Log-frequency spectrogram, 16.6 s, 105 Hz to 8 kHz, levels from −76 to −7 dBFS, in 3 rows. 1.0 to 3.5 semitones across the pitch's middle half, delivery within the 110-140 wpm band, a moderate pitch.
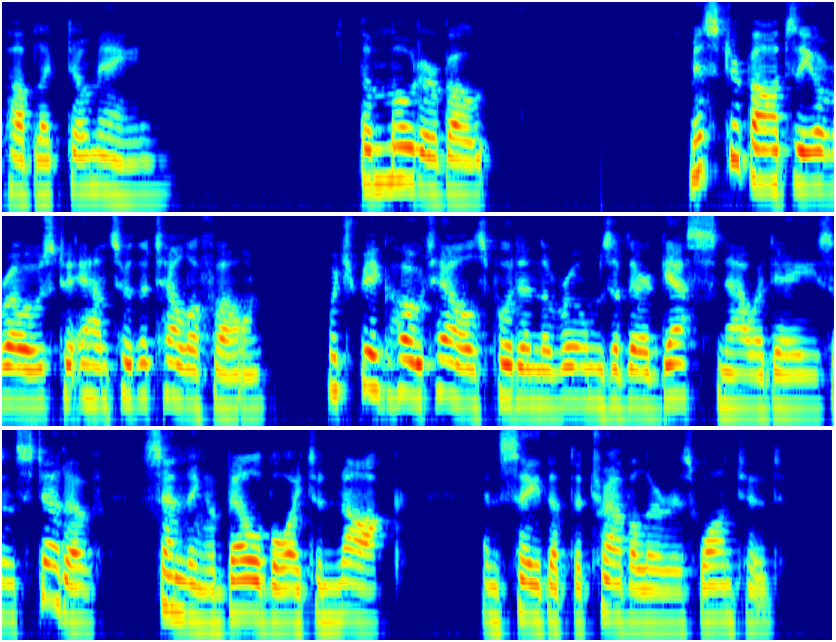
Yes: average, 3.1 semitones; slow, 135 wpm; medium, 170 Hz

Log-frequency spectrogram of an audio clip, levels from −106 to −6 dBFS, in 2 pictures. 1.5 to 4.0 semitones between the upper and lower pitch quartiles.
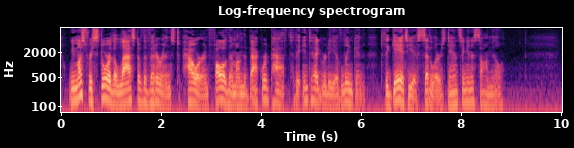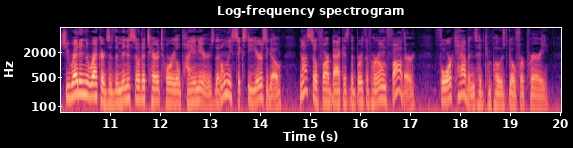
No: average, 4.7 semitones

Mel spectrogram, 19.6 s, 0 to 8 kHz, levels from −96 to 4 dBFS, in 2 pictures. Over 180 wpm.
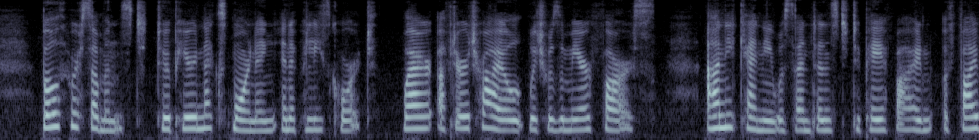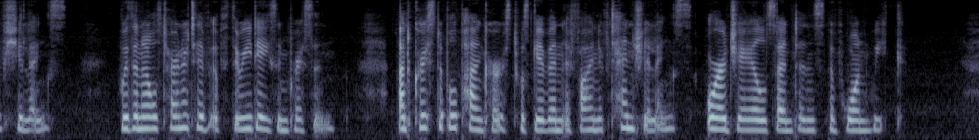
No: average, 170 wpm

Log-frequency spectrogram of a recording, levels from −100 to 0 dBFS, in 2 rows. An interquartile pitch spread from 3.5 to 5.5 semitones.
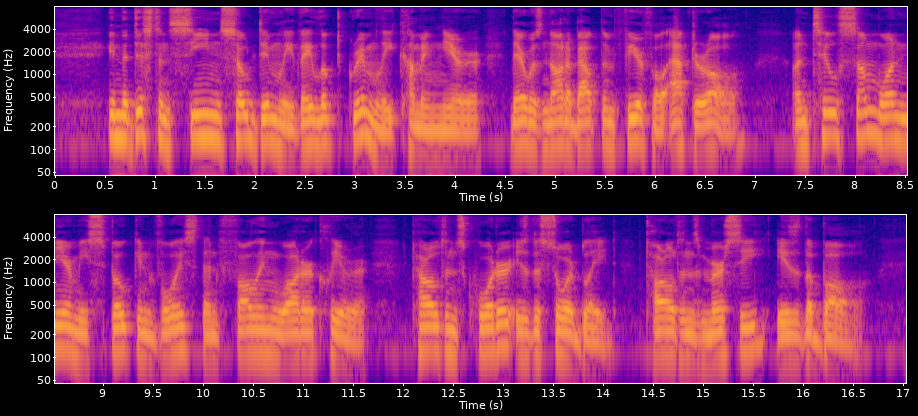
Yes: average, 3.8 semitones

